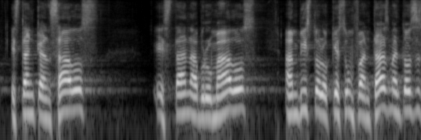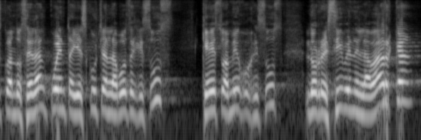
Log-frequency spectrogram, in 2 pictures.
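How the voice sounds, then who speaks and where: Man pastor with a Latin American Spanish accent, high voice, sermon delivery, church reverb. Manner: swings between hushed, drawn-out lines and rising, emphatic calls. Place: church sanctuary. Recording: long hall reverb.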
